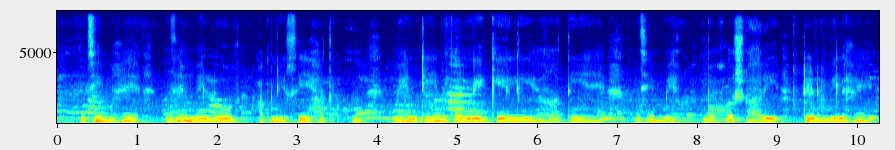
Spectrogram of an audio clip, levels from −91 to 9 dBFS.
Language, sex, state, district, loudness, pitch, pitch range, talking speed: Hindi, female, Bihar, Saharsa, -27 LUFS, 210 Hz, 205-225 Hz, 115 wpm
